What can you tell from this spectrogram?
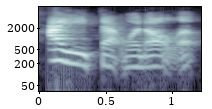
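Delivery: a quick greedy boast; gleeful. Acted. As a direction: brag that it's all gone. Eating the chocolate cookie.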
